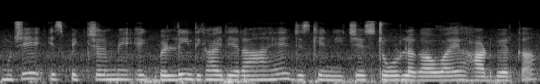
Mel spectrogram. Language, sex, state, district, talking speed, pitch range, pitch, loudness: Hindi, female, Arunachal Pradesh, Lower Dibang Valley, 200 wpm, 205-225 Hz, 215 Hz, -17 LUFS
